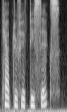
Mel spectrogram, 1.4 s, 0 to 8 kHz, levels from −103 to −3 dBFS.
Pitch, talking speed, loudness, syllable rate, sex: 200 Hz, 135 wpm, -18 LUFS, 4.4 syllables/s, female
